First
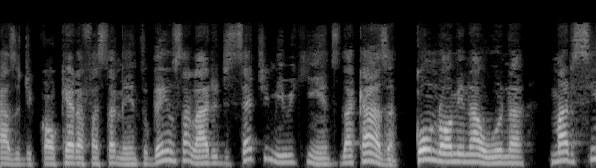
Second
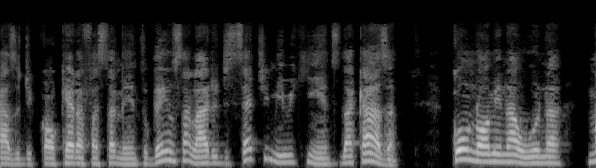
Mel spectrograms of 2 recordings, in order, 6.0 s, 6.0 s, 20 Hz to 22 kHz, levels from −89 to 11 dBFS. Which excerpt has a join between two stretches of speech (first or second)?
first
